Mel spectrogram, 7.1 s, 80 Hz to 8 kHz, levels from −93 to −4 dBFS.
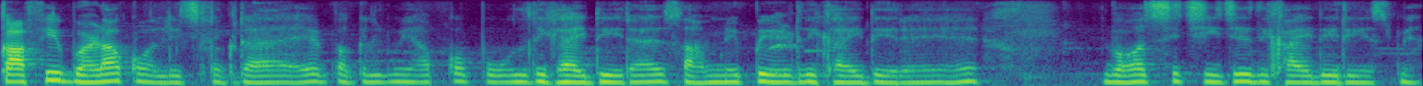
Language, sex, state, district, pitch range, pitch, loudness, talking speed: Hindi, female, Chhattisgarh, Korba, 175-190 Hz, 185 Hz, -23 LUFS, 245 wpm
